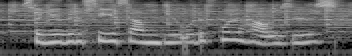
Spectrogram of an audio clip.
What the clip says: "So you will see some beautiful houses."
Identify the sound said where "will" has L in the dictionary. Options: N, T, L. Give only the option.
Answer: N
